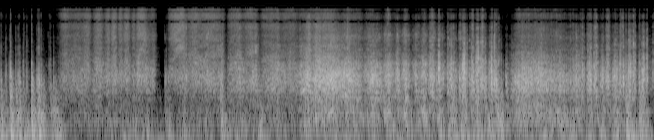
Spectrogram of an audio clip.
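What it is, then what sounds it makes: Oil painting on stretched canvas. Fingertips and long black nails rub and scratch across a painted puppy oil painting on stretched canvas. The result is a steady, dry, papery scratching and rubbing texture centered in the midrange with some bright grain, swelling louder around the middle of the clip.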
